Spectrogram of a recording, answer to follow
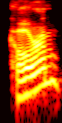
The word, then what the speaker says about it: Corum: I took a running back from Michigan, Blake Corum. Corum, is that how you say it?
